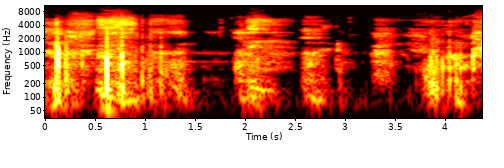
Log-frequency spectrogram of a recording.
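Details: XL American Bully dogs wrestling in the snow in winter, giving rough, low grunting and growling bursts in irregular clusters, about two a second, with brief pauses between bouts.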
